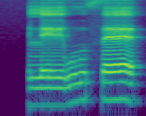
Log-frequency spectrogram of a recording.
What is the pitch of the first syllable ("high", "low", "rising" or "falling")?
low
